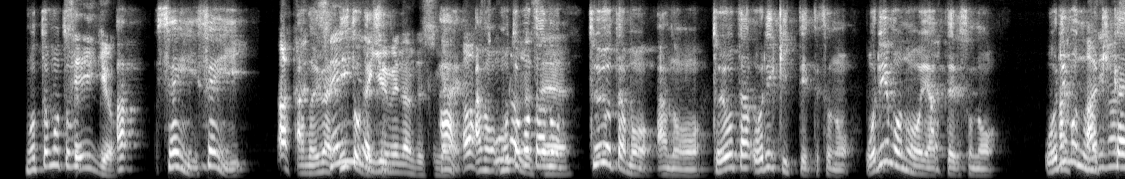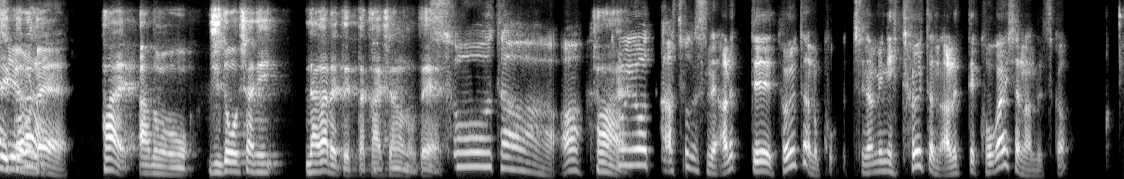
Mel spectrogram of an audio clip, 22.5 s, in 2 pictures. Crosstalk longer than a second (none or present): present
